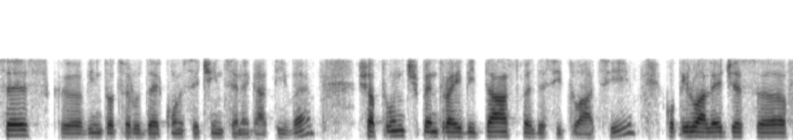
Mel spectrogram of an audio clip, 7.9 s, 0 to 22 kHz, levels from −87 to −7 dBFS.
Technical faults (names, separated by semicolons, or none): Speex codec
